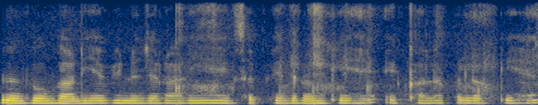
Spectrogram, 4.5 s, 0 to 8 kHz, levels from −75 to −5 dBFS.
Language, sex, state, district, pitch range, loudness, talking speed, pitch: Hindi, female, Bihar, Vaishali, 175-185 Hz, -19 LUFS, 225 wpm, 180 Hz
